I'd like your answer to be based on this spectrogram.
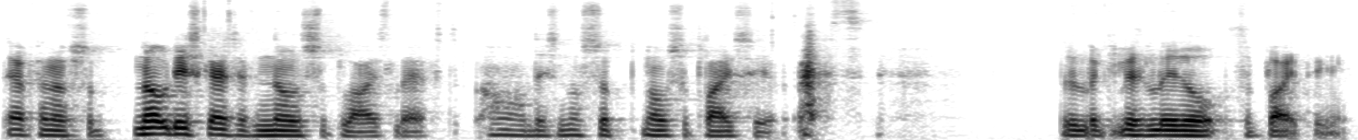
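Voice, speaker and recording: A man's voice: mid-range voice, fairly even intonation, normal speed, vocal fry. A man with a Frisian Dutch accent streaming a strategy game, thinking aloud, greeting viewers and stumbling through fillers and restarts. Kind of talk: casual livestream commentary while playing.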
